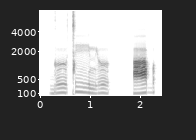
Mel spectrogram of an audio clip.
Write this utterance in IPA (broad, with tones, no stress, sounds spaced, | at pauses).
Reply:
ɡ ɯː˩˧˩ ǀ iː˥˨ mʲ ɯ˩˧˩ | a˨˥ b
